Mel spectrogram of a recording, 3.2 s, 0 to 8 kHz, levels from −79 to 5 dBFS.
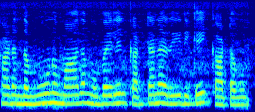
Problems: low volume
